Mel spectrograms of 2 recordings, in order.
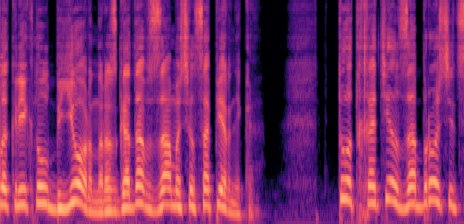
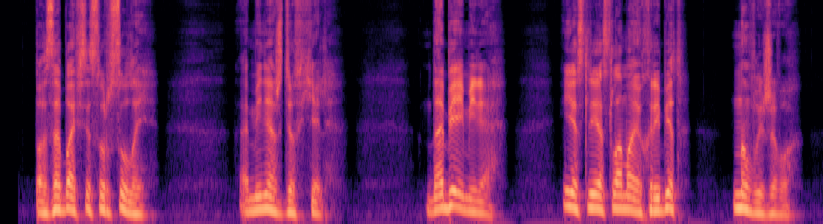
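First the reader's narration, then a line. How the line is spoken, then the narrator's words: Forced through clenched teeth. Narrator (Russian): Выдавил сквозь зубы Бьорн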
